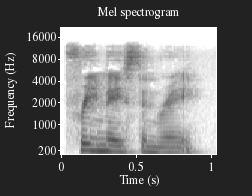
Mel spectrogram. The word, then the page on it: freemasonry: American English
